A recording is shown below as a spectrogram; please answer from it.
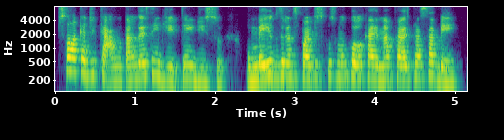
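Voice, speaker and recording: A woman teaches English in an online lesson, her voice sitting a little high. She explains step by step and repeats phrases to drill pronunciation. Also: fast talker.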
